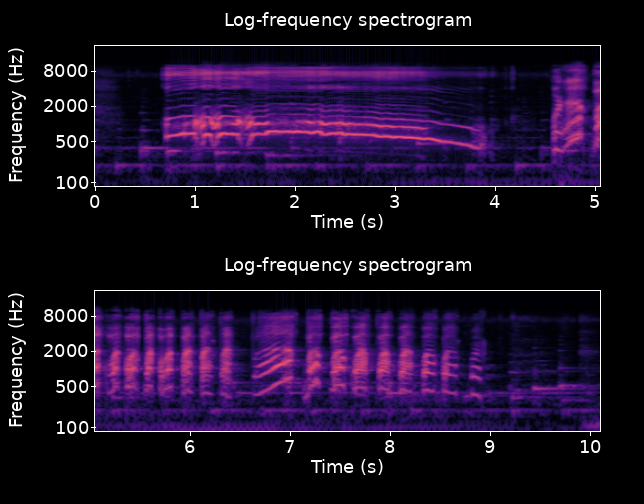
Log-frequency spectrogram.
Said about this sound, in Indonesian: Seekor ayam membangunkan para penghuni hutan. Ayamnya. Ya. Ayam jago bangun dulu.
